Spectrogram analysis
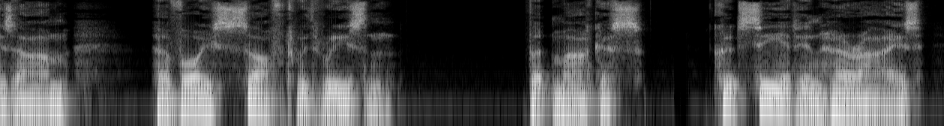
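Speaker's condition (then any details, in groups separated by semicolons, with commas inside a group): No condition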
